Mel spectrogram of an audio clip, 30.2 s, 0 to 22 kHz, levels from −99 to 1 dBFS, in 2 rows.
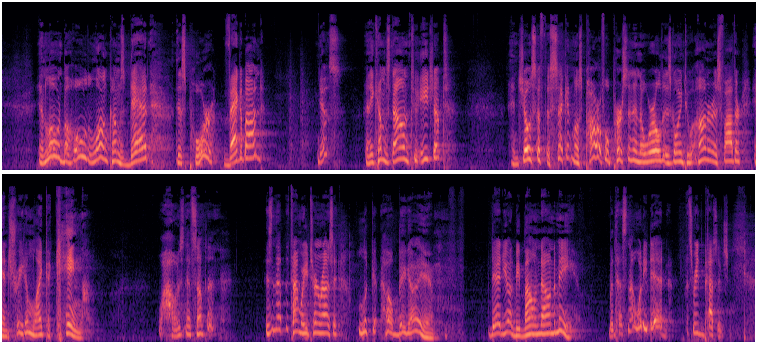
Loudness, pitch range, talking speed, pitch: -28 LUFS, 190-250 Hz, 155 wpm, 220 Hz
